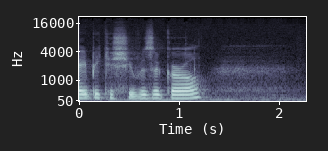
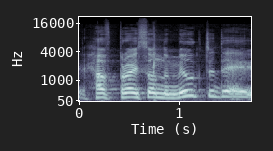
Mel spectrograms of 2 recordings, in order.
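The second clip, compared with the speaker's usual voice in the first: a hint of a charming dad at the checkout; playful mock compliment, lightly done; dad flirting; 4 semitones higher than usual. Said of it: "And you'd be like".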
